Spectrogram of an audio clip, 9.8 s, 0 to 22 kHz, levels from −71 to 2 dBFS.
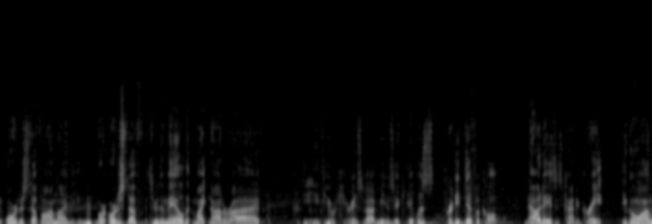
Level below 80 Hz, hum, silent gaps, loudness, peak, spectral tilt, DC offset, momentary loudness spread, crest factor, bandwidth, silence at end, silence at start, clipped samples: -70 dBFS; none; none; -32 LUFS; -14 dBFS; -6.5 dB/octave; under 0.1%; 12 LU; 18 dB; 19.5 kHz; 0 s; 0 s; under 0.1%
